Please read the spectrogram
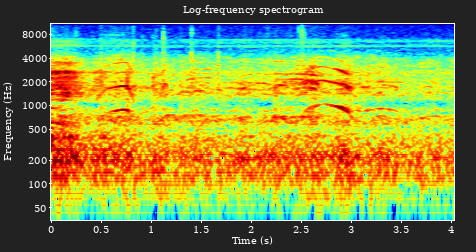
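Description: Near silence, with two faint clusters of short, arching chirp-like calls: one about half a second in and one about two and a half seconds in.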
